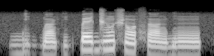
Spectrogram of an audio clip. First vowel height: high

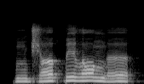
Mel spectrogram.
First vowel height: mid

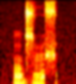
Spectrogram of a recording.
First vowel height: high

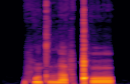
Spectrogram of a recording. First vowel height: mid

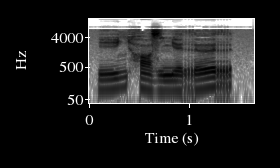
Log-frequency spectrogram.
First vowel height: high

